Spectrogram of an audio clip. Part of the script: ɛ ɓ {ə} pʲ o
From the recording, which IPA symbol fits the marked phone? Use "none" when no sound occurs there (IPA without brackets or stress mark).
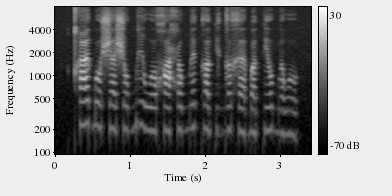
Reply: ɐ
